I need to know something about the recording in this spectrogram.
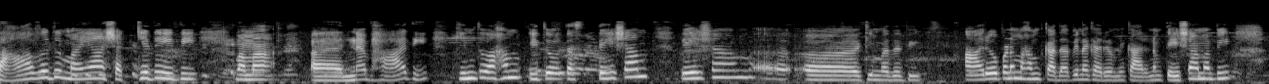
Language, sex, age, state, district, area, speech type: Sanskrit, female, 18-30, Kerala, Thiruvananthapuram, urban, spontaneous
